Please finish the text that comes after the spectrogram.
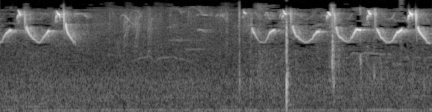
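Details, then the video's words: A garden coal tit sings a varied version of its song: high, dipping, swinging notes in two bursts, the second longer, with a few sharp clicks between. "Coal Tit Song"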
